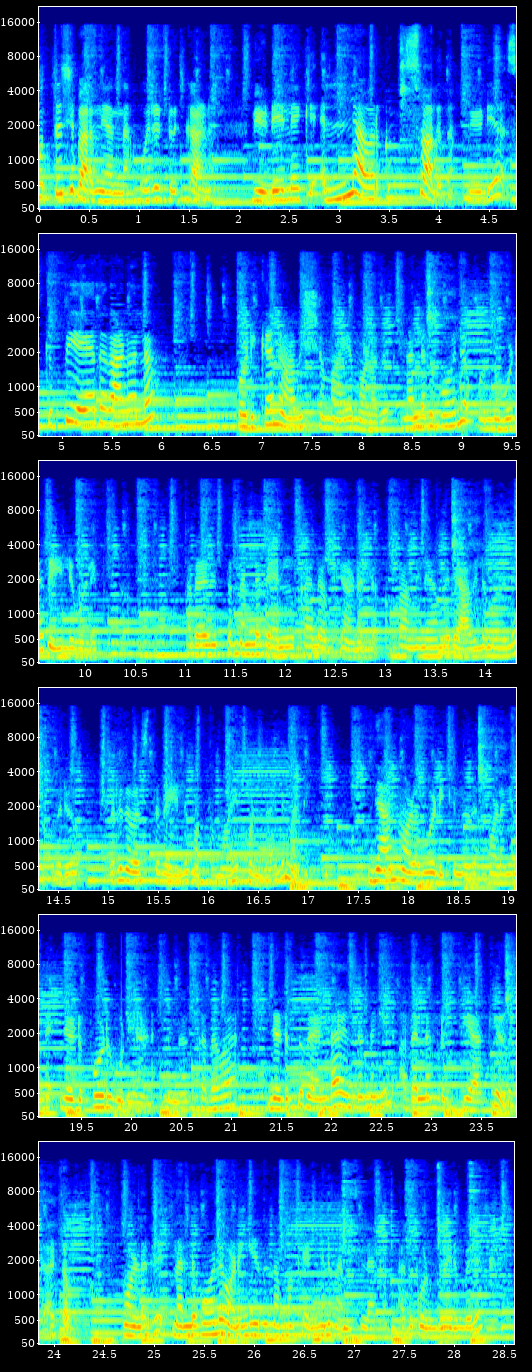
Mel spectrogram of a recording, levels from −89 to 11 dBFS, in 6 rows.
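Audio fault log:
3.97 s, 9.95 s, 15.9 s, 19.9 s: overlap between stream segments. Each is a brief click or tiny skip as a sliver of sound vanishes and the waveform jumps. The missing pieces are about 5, 8, 6 and 14 ms. Every event sits just before a 2-second segment boundary. The time stamps of adjoining segments overlapped, so the player trimmed that span even though the sound there was never duplicated, deleting real audio.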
